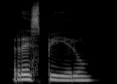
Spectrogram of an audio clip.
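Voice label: "respiru", female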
